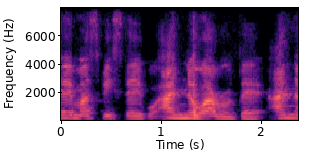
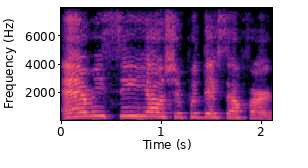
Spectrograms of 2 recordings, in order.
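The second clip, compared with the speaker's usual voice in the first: emphatic, high, pitched-up yell; 8 semitones higher, 5 dB louder than usual. Recording a show episode addressed to CEOs, yelling. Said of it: "I'm yelling because it's important".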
